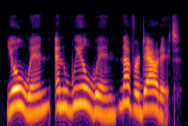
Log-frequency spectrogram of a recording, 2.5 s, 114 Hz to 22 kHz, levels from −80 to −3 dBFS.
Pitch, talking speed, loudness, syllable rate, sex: 235 Hz, 165 wpm, -19 LUFS, 4.1 syllables/s, female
